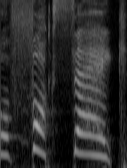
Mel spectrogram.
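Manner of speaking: put-on man's scream, pitched way up high. Retelling what a man in the street screamed: imitating a man screaming. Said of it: "screams in the street".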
